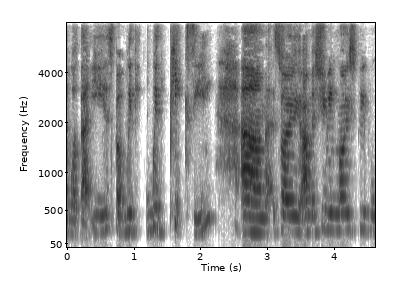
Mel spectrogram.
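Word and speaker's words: PICSI: Yeah, Pixie.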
